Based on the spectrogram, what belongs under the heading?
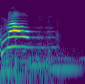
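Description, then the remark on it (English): A single loud, high-pitched meow from a small cat, rising sharply then trailing off, with no talking. “Lulu. Small cat. Big screams.”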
